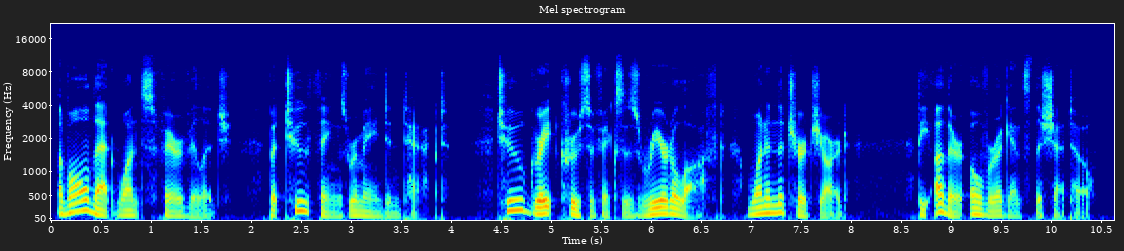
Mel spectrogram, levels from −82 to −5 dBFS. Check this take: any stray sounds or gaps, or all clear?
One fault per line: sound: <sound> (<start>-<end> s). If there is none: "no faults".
no faults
